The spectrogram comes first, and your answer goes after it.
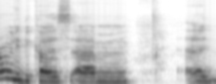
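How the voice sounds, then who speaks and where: A woman talks at a very slow pace with a fairly high pitch and ordinary pitch variation. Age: 50s. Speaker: travel club member. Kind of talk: testimony.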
